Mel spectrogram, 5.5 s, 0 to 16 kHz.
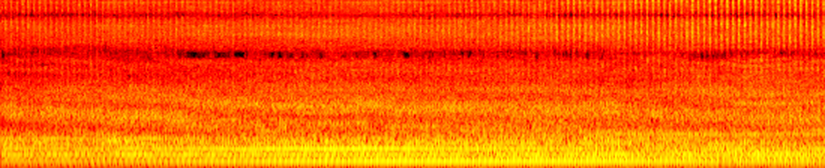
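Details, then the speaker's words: Craftsman 21-inch mulcher mower with Briggs & Stratton engine, after cleaning a stuck-open exhaust valve that left no compression: runs at a steady, even speed with smooth exhaust, no popping. "That mower had no compression before I cleaned off that little exhaust valve head. And it runs great now."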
